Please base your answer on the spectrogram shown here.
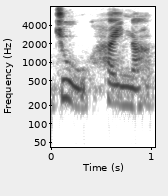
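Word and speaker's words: جهينة: Okey, bidhammil jim. Jadi cara bacaan dia Juhainah.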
